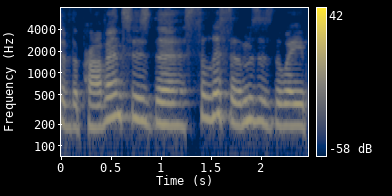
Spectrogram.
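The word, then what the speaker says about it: Ksi Lisims: the or northwest of the province is the solissums is the way you pronounce it liqufied natural gas project.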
